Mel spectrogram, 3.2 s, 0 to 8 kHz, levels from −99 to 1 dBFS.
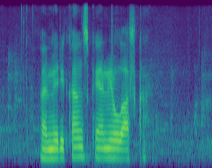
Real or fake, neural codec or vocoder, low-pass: fake; codec, 16 kHz, 2 kbps, X-Codec, HuBERT features, trained on general audio; 7.2 kHz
